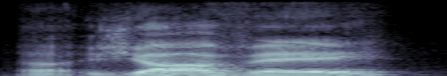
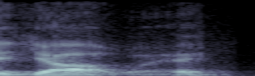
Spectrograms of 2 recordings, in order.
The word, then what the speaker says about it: Yahweh: Now this is Jehovah, which is a transliteration from Yahweh, which is how they say it in Hebrew. We say Yahweh.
